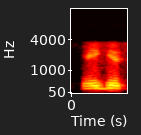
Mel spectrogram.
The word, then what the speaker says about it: Vagus: Our website's Vegas Nerve Band, and that's Vegas. The way it's spelled is VAGUS Nerve NERVE.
